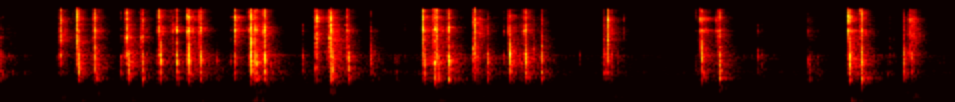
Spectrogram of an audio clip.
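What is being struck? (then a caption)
Plastic mechanical keyboard. Both hands type with their fingertips on a compact RGB-backlit mechanical keyboard with white plastic keycaps resting on a grey felt desk mat. Rapid, bright key-press clicks and clacks come in irregular bursts separated by brief pauses, each stroke short and dry with almost no ring.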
